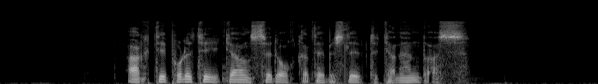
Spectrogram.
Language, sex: Swedish, male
